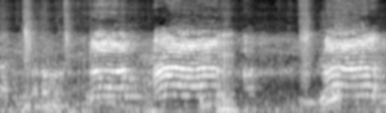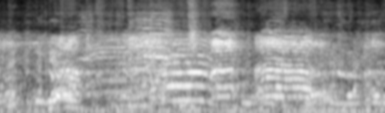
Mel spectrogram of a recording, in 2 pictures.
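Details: Breeding does and kids for sale at Pasar Hewan Silir Semanggi, Solo: a run of quavering, harmonic goat bleats repeated every second or two, overlapping one another, with people talking throughout.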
